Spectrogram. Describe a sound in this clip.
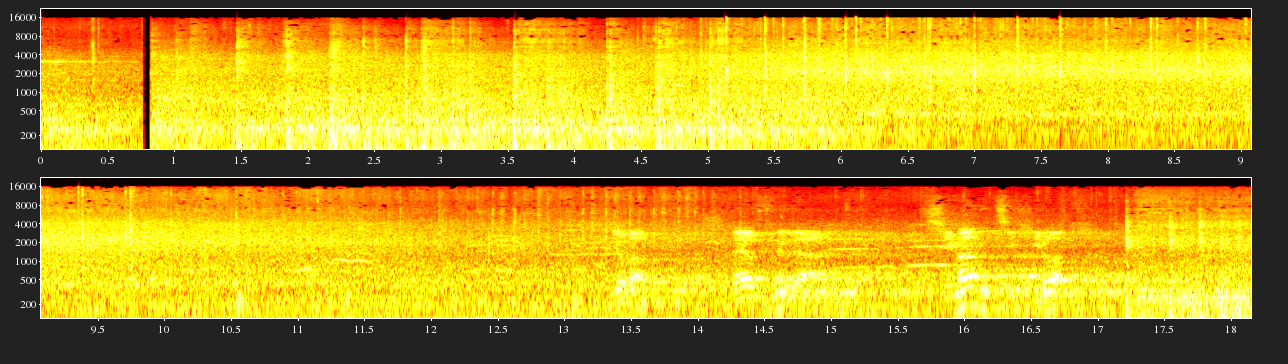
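A large crowd murmurs and cheers in a big echoing stadium.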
